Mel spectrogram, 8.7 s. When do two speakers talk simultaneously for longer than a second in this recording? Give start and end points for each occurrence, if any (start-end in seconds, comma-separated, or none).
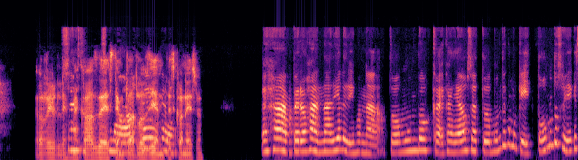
0.9-2.7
